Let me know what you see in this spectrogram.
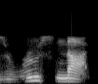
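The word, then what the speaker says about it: Rusnák: The proper Slovakian pronunciation is Rusnak. Knock at the door. Knock on the door.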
